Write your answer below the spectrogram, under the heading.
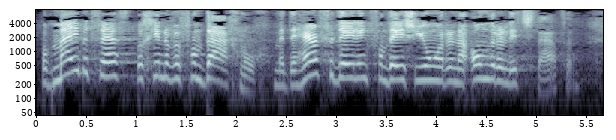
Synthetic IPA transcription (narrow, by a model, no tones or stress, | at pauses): ʋɑtmɛjbətrɛft̚bəχɪnənʋəv̥ɑndaːχnɔ̰χmɛt̚dəɦɛɹvəɹdejlɪŋvɑndejzəjoŋəɾənaːɹʔɑndəɾəlɪtsta̰ːtʰə̰n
